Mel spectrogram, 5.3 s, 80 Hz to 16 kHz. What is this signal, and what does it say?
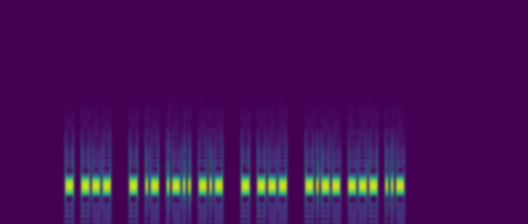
Morse code, heard as a keyed tone, about 44 wpm, 700 Hz. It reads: TO TALK TO YOU
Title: Sets of 4 Words 45wpm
